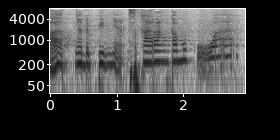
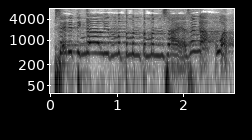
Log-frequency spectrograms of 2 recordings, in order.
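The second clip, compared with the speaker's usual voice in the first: rushed, pitched-up lament; high, fast wailing complaint; 11 semitones higher, faster than usual. Acted. An abandoned congregant to the ustazah, high and wailing. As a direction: cry it out fast.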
